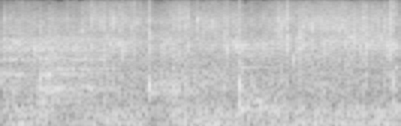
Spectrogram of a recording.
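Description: Fatty pork belly sizzling in a hot iron wok as its fat renders out into lard, with a steel ladle stirring and scraping against the wok. A few sharp clicks of the ladle on the metal sound over the steady sizzle.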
